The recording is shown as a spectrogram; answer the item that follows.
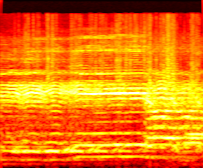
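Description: A man singing an Odia devotional bhajan in chant-like long held notes, amplified through a microphone. A steady lower tone sounds beneath the voice.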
